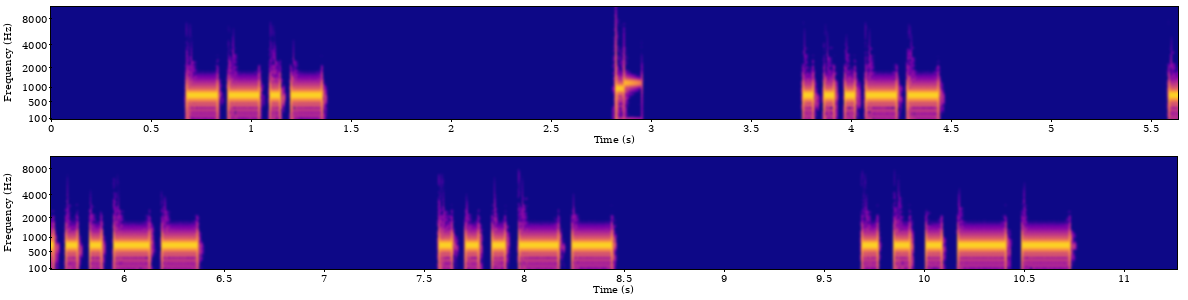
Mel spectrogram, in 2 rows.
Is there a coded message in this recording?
Yes: Morse code from 0.7 to 10.7 s, heard as a keyed tone, about 20 wpm, spaced as for 6 wpm, 700 Hz. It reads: Q 3333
